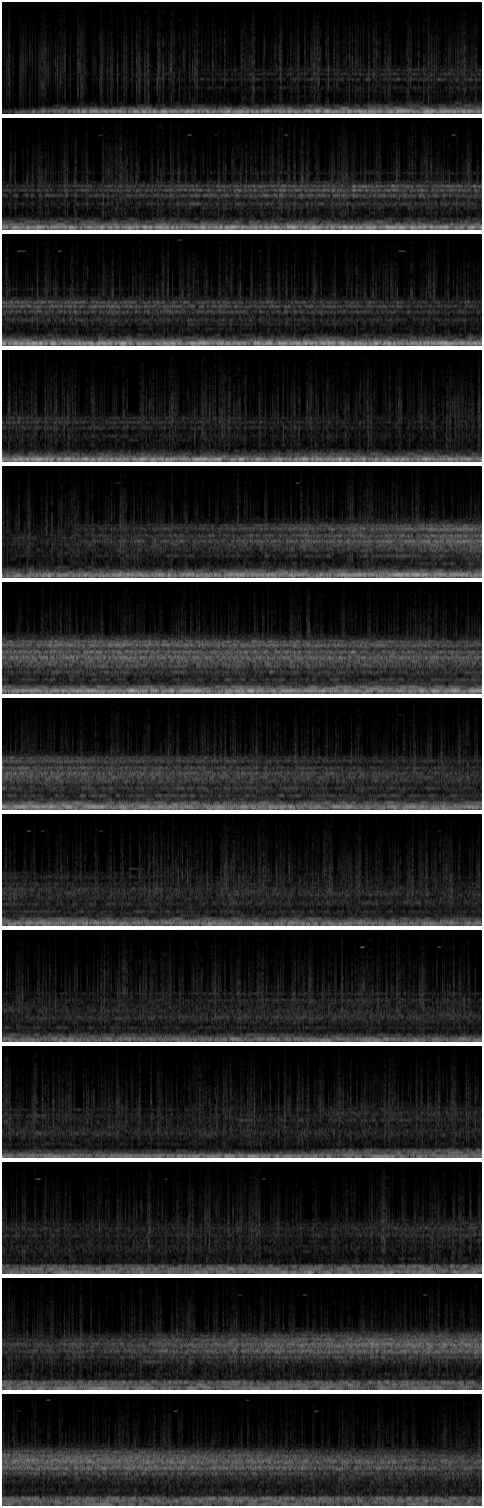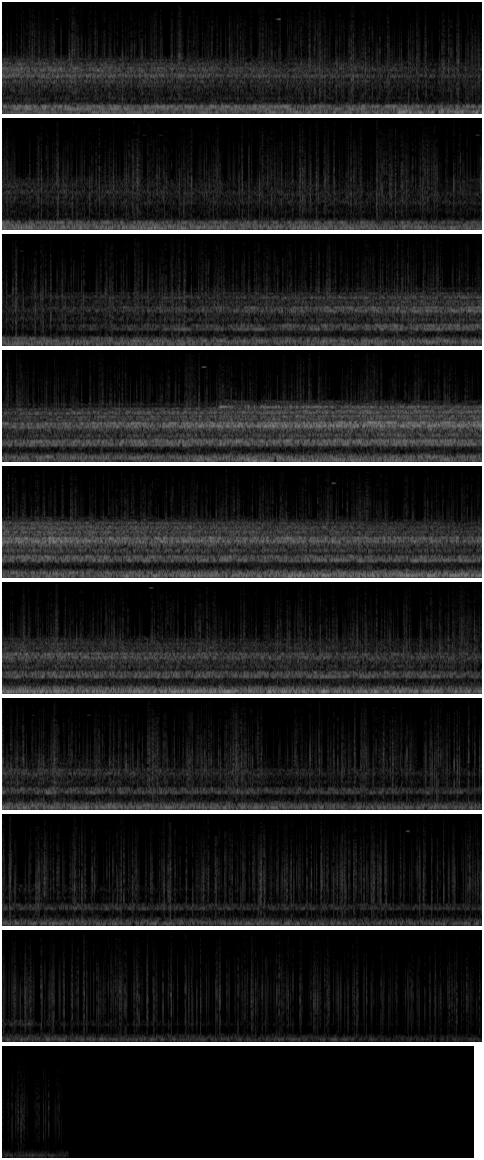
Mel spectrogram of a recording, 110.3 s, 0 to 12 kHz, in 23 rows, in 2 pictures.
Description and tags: Future Garage (Ambient Textures) 03
Future Garage (Ambient Textures)
Opening/Ending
